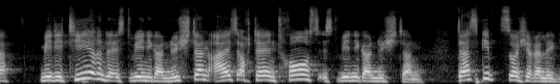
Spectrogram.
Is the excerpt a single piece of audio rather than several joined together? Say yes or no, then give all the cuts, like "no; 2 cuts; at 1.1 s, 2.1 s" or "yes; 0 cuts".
yes; 0 cuts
